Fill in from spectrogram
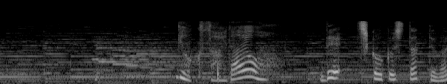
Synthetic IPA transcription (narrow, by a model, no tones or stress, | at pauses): ɡʲokɯ̟̥said̪ajo | d̪e̞t͡ɕi̥ko̞kɯ̟ɕi̥t̪at̪ːe̞βa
